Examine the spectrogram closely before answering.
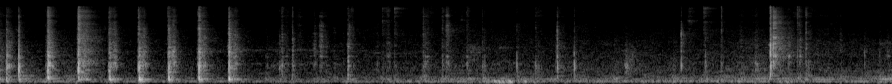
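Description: Sharp clicks and taps of hard plastic toy pieces being handled, about three a second at first, then softer and more scattered, with one louder click near the end.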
